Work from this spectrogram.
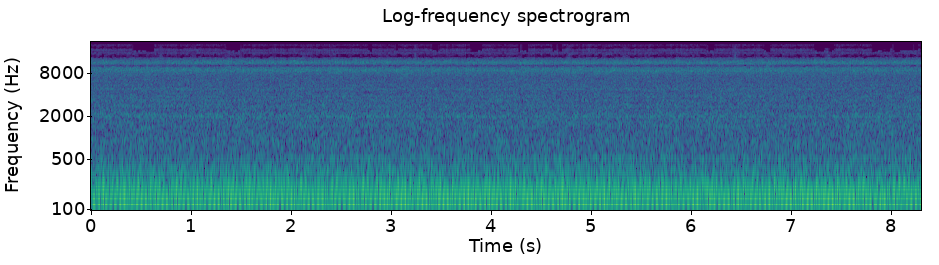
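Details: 2008 Audi S5 4.2 V8 with race pipes and tune, after new spark plugs and ignition coils and a cleaned MAF sensor, camera in front of the engine: deep, steady, even idle with no misses, ticks or knocks.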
